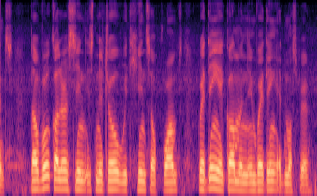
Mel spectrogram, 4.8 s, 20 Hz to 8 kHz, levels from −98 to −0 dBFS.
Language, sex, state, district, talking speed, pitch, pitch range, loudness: English, male, Nagaland, Dimapur, 150 wpm, 130 Hz, 125-135 Hz, -16 LUFS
